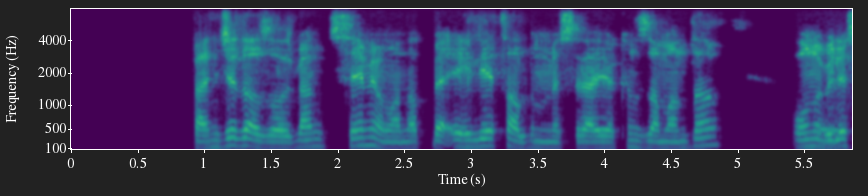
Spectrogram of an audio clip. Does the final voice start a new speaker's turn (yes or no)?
no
